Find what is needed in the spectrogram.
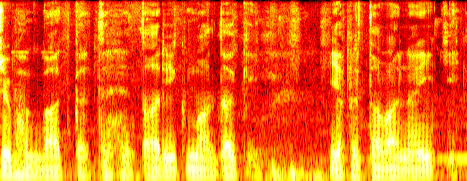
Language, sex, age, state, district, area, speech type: Urdu, male, 30-45, Uttar Pradesh, Lucknow, urban, spontaneous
